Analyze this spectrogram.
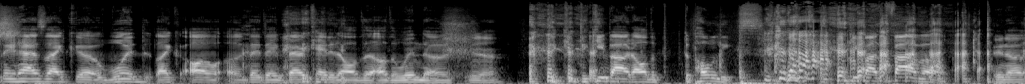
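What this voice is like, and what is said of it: Put-on accent. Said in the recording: “your accent's so good”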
